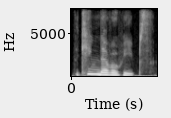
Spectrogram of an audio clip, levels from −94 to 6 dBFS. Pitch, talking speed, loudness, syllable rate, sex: 230 Hz, 205 wpm, -13 LUFS, 4.7 syllables/s, female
